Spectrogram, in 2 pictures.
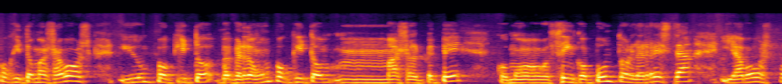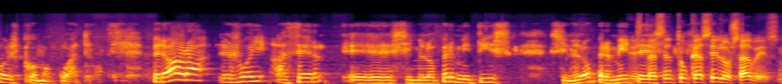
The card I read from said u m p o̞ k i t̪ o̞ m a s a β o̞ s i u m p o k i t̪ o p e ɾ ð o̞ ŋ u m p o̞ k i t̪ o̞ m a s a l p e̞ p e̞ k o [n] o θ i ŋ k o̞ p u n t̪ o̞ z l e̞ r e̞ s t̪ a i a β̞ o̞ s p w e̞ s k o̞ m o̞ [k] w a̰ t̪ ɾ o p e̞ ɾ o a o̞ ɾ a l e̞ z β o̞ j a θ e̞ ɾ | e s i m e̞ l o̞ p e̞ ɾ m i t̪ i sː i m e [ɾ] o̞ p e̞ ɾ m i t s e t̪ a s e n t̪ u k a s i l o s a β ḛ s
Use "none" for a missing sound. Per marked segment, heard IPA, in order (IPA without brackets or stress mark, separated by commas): m, k, l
